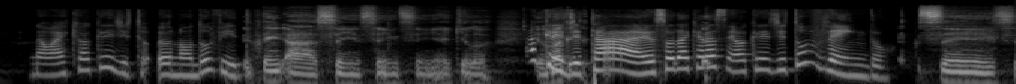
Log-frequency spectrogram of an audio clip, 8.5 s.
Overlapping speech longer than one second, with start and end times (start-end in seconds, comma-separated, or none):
none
